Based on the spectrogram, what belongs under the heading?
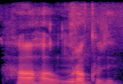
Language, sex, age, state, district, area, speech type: Odia, male, 18-30, Odisha, Nayagarh, rural, spontaneous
